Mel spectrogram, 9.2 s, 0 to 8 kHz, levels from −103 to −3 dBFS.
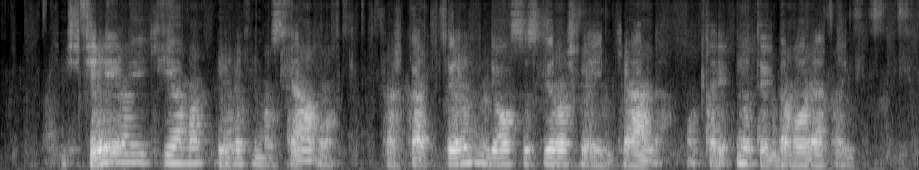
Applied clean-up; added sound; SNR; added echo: neural separator model SepFormer DNS4.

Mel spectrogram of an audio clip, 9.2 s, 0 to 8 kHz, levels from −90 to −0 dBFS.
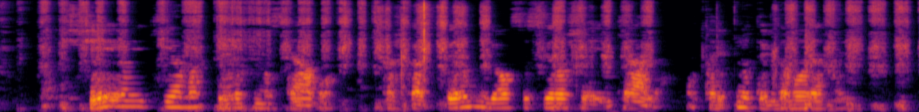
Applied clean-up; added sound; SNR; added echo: classical method WPE with log-MMSE.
